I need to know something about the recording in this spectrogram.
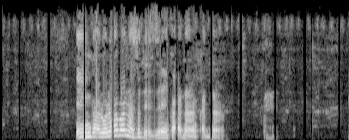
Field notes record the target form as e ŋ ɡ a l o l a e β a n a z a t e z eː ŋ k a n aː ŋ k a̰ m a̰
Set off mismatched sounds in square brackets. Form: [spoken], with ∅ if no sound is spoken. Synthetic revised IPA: e ŋ ɡ a l o l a [a] β a n a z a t e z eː ŋ k a n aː ŋ k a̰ [n] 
